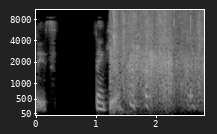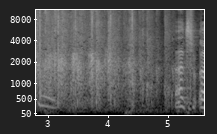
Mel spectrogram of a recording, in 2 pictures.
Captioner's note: applause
